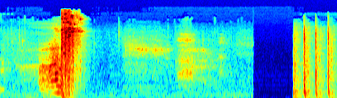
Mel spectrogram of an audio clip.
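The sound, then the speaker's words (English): A punch shatters a mirror with a loud impact, followed by softer tinkling and settling shards. After a brief silence, four quick, sharp knocks on a door sound in a tight rhythm. “He punches a mirror, breaking it.”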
